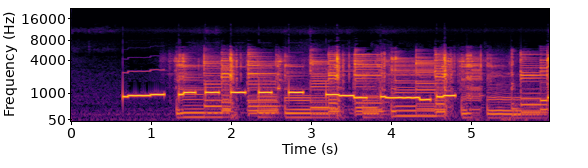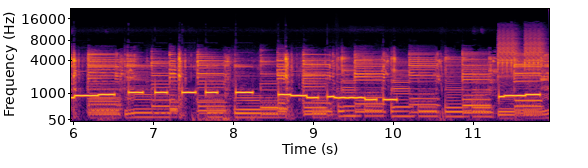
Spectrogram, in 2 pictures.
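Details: Electric guitar music plays loudly throughout, with a plucked melody over steady strummed chords.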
